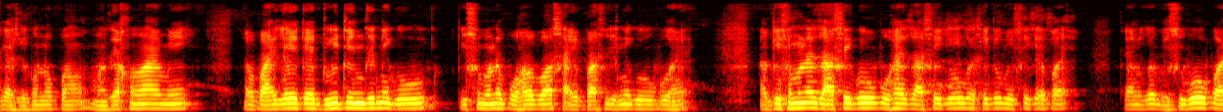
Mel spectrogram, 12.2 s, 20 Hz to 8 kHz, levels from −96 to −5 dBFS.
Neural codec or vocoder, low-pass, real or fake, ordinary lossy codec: codec, 44.1 kHz, 7.8 kbps, Pupu-Codec; 7.2 kHz; fake; none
